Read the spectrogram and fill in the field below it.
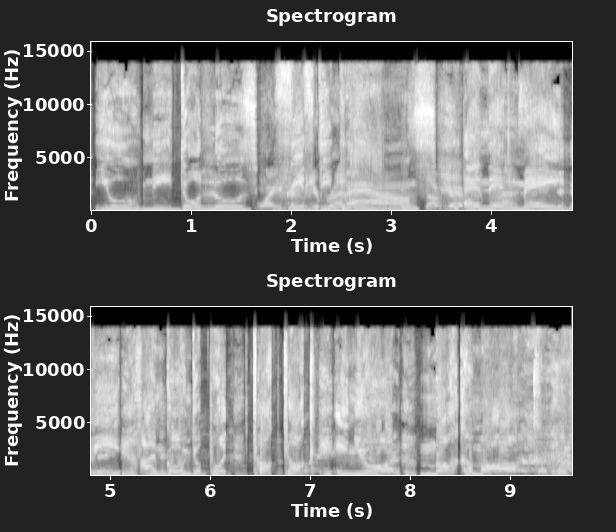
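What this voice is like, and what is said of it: Put-on Asian accent impression. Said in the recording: “That was a great impression. ... Yeah, it was really good. ... I go right into Asian.”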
